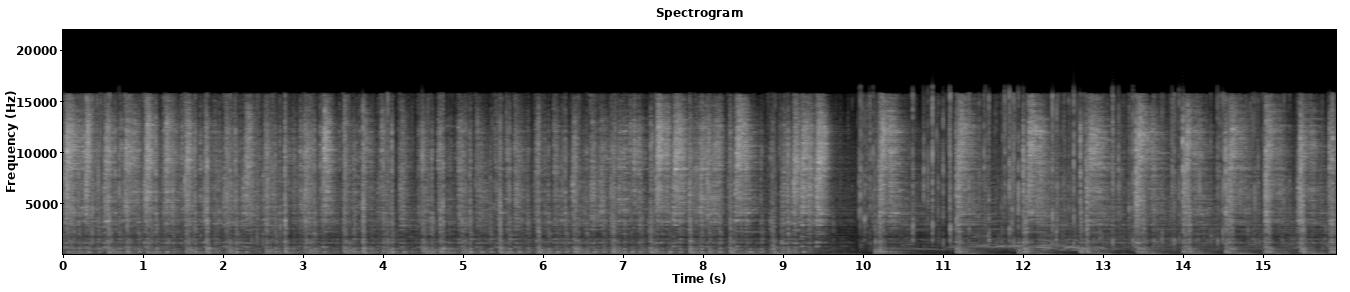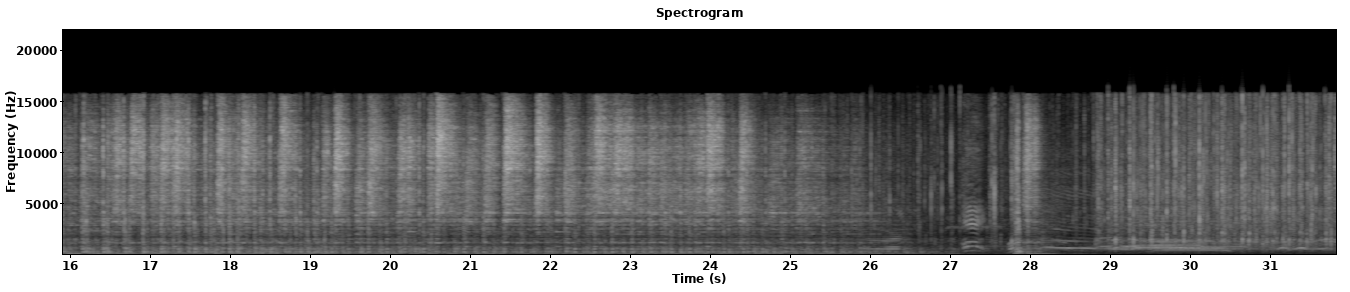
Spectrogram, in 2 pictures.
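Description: Ensemble of Korean barrel drums (buk) beaten in a fast, dense rhythm over a steady sustained accompaniment. About ten seconds in it thins to separate heavy strokes, then builds again. There is a brief break near the end, then voices call out.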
